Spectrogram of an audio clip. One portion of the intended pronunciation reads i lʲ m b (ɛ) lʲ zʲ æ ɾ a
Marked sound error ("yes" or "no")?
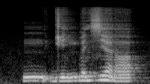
no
